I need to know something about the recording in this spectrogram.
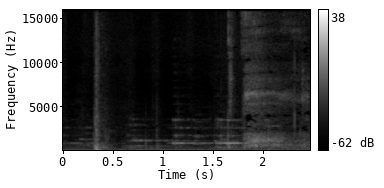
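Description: Background music plays, with a single sharp thunk about a third of a second in and a rustling burst near the end as plush toys are handled and knocked about.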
